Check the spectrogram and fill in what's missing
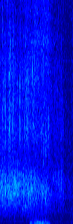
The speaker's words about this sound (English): Wasn't that awesome? Give the Lord a hand clap, a hand praise. Amen.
